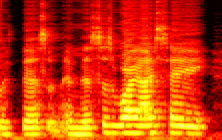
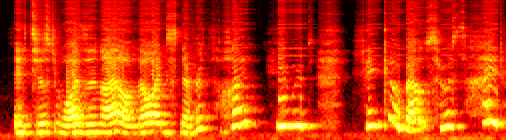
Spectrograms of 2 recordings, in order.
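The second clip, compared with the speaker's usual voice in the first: real grief cracking into a tight, strained laugh; voice breaking up; 7 semitones higher, 5 dB louder than usual. Real, not acted. Mother recalling her son's suicide, voice breaking high. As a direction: pitch climbing high and louder as emotion breaks through.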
